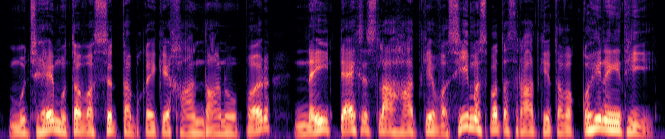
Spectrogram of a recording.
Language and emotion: Urdu, surprised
